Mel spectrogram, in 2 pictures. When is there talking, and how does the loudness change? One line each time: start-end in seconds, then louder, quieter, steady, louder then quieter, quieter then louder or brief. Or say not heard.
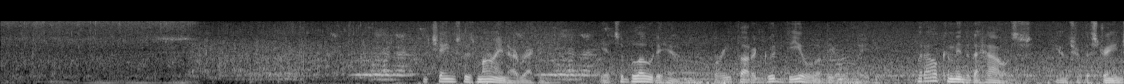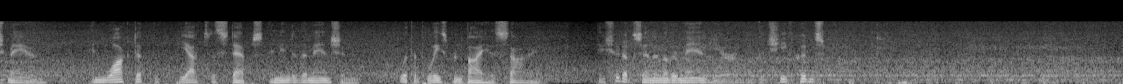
4.2-19.5 steady.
